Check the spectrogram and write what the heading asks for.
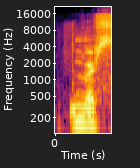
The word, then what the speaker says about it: Merced: last name I Merced it's Merced okay that's how I was thinking it but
